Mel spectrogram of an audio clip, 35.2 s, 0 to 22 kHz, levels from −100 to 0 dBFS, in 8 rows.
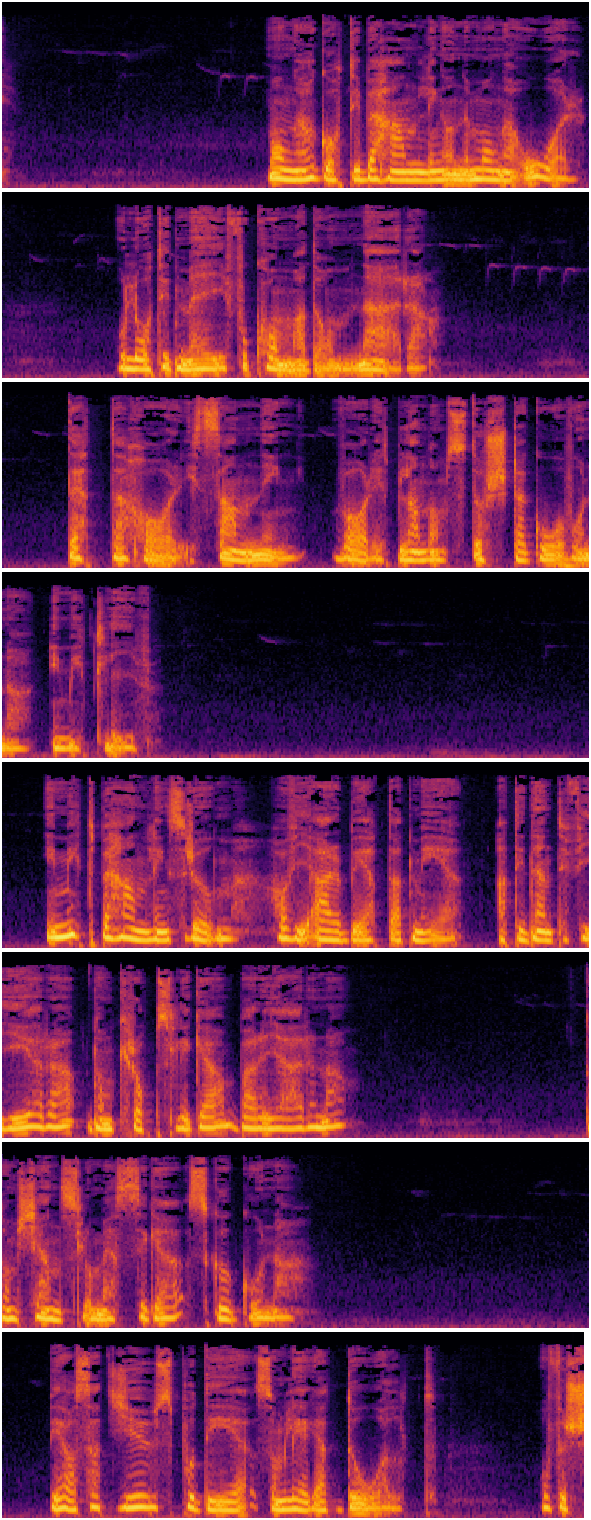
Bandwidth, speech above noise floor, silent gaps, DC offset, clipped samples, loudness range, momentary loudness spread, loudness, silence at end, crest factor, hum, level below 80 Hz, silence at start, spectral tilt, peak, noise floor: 16 kHz; 44 dB; none; under 0.1%; under 0.1%; 7 LU; 10 LU; -16 LUFS; 0 s; 18 dB; none; -44 dBFS; 2 s; -5 dB/octave; 0 dBFS; -60 dBFS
